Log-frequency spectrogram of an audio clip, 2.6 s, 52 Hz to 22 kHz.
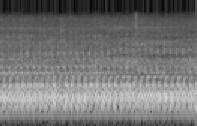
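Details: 1963 Allis-Chalmers loader with 1978 Monte Carlo 305 V8, first run after 5.5 years: steady even low rumble, no knocks or misses, cold but healthy idle under light pump load; normal cold idle.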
